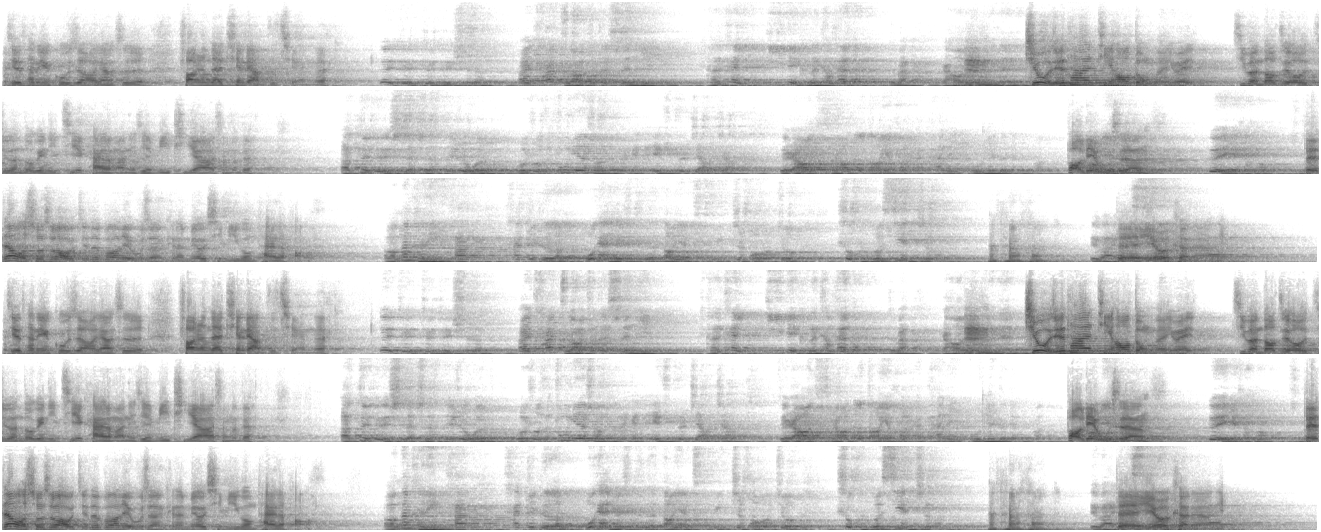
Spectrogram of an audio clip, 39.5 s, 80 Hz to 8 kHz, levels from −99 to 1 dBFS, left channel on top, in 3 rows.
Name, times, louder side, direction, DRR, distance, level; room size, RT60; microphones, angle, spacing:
voice 1, 0.0-3.3 9.6-11.9 12.3-15.7 23.8-24.6 26.2-29.5 36.2-37.0 37.5-38.6, right 3 dB, 35° right, 9 dB, 0.9 m, -33 dB
voice 2, 3.8-4.9 5.1-6.7 7.0-11.7 16.5-23.6 24.0-24.6 25.2-25.9 26.1-26.3 30.1-35.8 37.2-38.6, equal, 65° right, -2 dB, 2.8 m, -37 dB
22.0 x 21.5 x 8.5 m, 2.5 s
head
